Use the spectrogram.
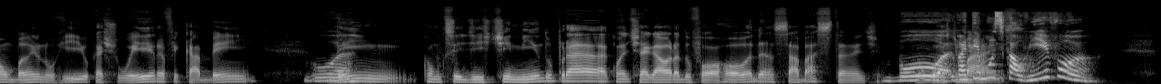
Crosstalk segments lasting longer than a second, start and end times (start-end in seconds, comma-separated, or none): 8.8-10.3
